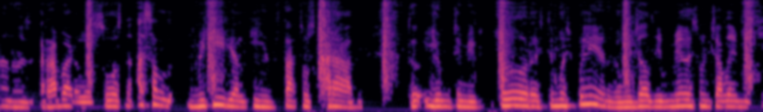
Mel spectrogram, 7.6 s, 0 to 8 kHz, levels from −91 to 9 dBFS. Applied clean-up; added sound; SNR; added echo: classical method spectral subtraction.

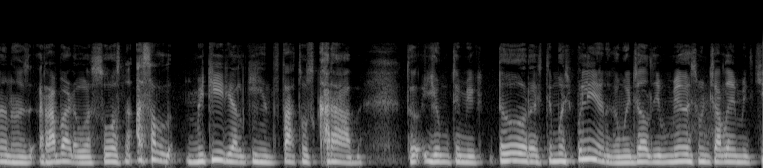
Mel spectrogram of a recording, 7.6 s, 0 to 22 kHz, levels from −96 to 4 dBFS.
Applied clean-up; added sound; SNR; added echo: none; none; none; none.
